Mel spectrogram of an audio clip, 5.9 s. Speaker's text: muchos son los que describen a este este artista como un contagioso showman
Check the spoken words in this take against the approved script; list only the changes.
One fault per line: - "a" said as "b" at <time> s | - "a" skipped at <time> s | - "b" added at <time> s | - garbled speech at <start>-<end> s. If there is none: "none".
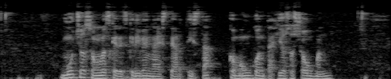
- "este" skipped at 2.6 s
